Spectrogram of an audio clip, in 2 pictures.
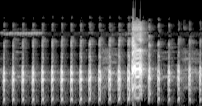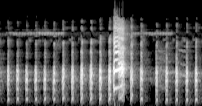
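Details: Hen red junglefowl cackling steadily: a long series of brisk clucks, about five each second, interrupted twice by a loud, rough squawk.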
